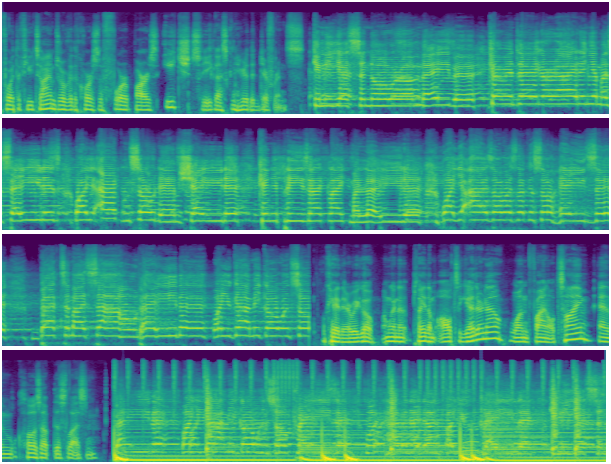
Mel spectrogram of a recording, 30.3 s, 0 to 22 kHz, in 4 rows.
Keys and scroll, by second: 19.0 space, 23.8 space.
